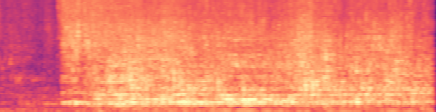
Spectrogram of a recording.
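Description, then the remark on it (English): After a brief quiet moment, a bucket of used bathwater from a tub is poured into a toilet bowl in Harare, Zimbabwe, where the city water supply has not been working, making a loud, steady splashing rush that continues without letup. No one speaks. “uses a bucket to transfer water she used to bath from her tub to her toilet.”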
